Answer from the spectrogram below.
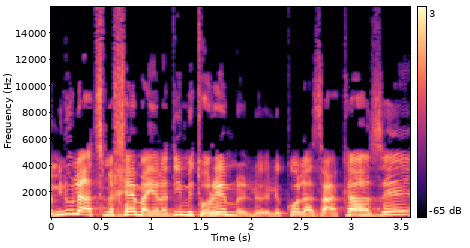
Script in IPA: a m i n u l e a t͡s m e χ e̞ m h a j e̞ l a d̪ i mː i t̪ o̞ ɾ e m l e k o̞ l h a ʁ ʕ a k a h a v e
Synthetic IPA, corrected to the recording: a m i n u l e a t͡s m e χ e̞ m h a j e̞ l a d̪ i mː i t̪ o̞ ɾ e m l e k o̞ l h a z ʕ a k a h a z e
